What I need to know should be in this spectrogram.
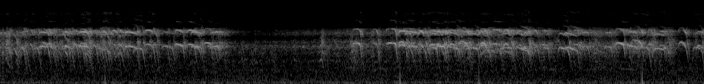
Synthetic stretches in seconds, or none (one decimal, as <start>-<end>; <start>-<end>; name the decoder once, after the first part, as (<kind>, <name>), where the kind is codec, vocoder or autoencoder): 0.0-1.2 (vocoder, BigVGAN v2); 2.2-4.6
